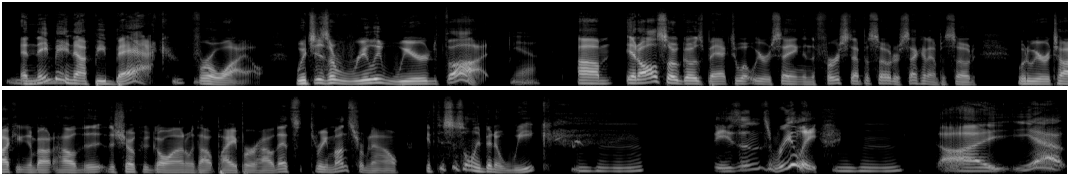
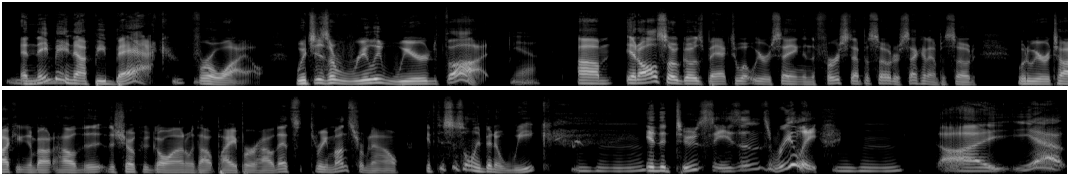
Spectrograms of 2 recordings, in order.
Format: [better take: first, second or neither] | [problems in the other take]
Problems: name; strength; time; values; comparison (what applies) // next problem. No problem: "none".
second | audio cutting out; at 17 s for 0.5 s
